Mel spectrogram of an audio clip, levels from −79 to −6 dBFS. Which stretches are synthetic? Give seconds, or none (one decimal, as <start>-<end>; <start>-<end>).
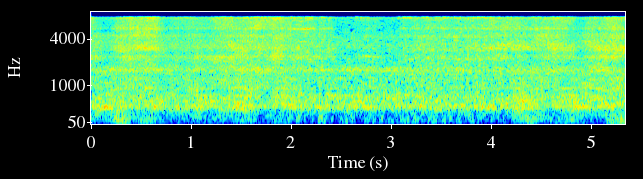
0.0-2.0; 4.2-5.3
